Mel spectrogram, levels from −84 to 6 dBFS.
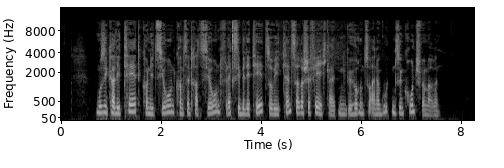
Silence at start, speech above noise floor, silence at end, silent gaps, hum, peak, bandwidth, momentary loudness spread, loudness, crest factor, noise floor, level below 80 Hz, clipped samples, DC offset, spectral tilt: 0.7 s; 45 dB; 0.7 s; none; none; -6 dBFS; 11.5 kHz; 9 LU; -29 LUFS; 24 dB; -74 dBFS; -68 dBFS; under 0.1%; under 0.1%; -3 dB/octave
